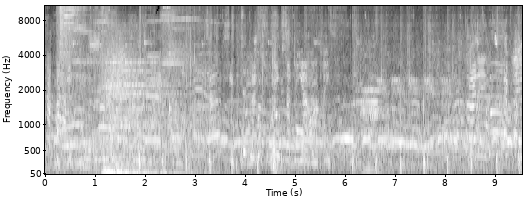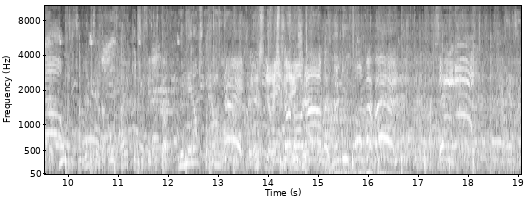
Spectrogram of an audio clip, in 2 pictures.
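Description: A crowd of men and women chatter and call out all around.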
